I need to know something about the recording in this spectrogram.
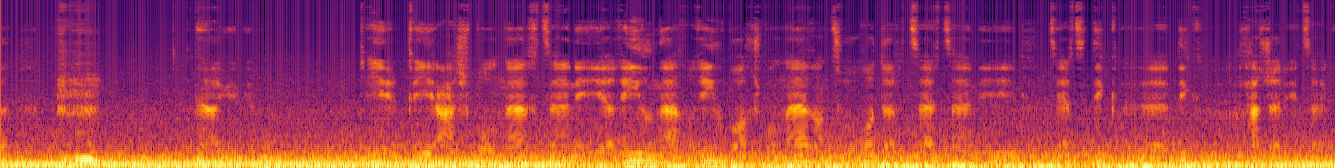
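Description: Steady low drone of a car's engine and road noise heard from inside the cabin while driving in traffic, with faint talking over it.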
